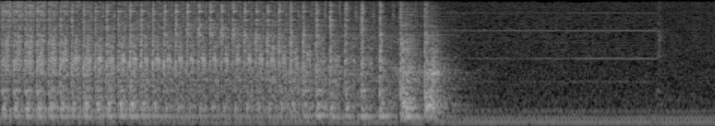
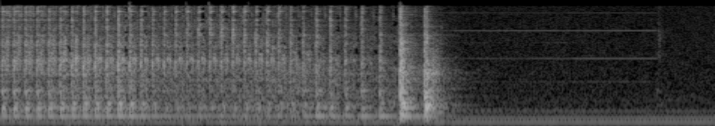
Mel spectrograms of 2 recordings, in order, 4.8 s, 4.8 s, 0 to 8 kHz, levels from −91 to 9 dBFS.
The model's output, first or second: first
